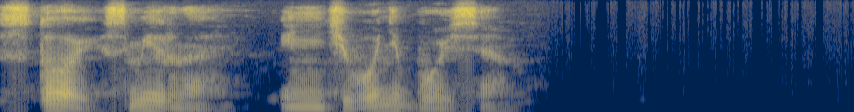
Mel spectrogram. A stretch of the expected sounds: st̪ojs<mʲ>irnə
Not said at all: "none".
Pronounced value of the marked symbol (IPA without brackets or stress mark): mʲ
